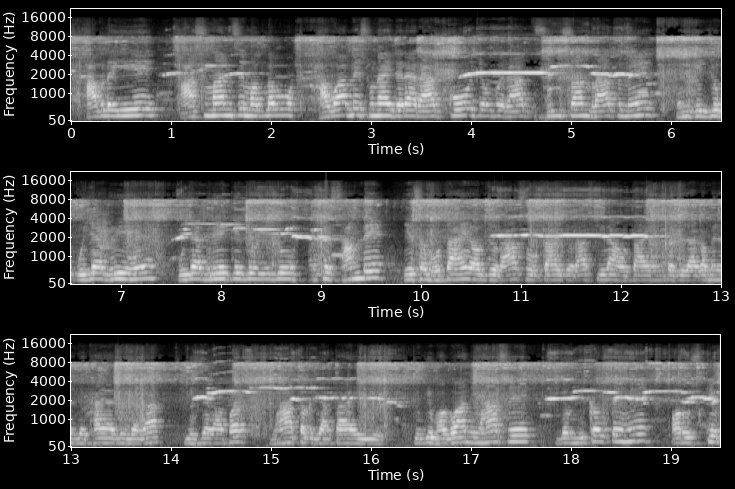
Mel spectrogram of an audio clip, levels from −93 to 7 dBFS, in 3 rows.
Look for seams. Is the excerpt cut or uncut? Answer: uncut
